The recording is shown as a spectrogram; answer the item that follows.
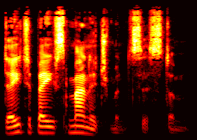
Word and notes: database management system: British English

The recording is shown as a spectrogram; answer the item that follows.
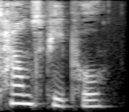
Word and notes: townspeople: British English

